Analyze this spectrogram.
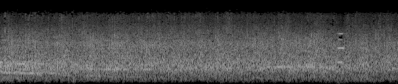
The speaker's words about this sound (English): Clap your hands if you can.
